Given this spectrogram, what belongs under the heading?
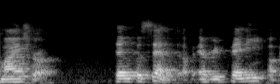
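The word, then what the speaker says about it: מעשר: Means 10 in the Hebrew and pronounced Maishra.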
